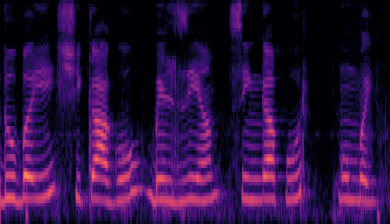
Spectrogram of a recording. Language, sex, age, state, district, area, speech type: Marathi, female, 18-30, Maharashtra, Wardha, rural, spontaneous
